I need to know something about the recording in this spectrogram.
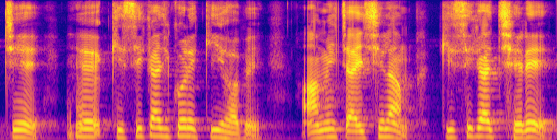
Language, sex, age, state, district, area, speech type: Bengali, male, 30-45, West Bengal, Nadia, rural, spontaneous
